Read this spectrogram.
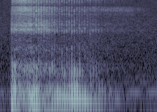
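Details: Sleeping female puppy snoring softly while running in her dreams: a single low, rumbling breath noise.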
